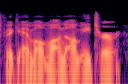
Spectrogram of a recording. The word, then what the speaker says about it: sphygmomanometer: The word spigmon monometer pronounced spigoman monometer was put together from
